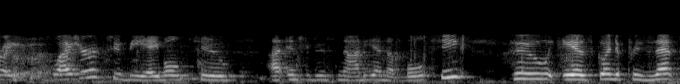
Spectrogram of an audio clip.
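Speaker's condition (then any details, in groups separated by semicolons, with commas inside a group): No condition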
